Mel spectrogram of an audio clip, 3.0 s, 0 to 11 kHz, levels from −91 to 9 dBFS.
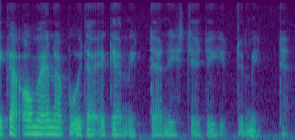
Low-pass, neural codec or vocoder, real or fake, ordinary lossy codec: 9.9 kHz; vocoder, 22.05 kHz, 80 mel bands, Vocos; fake; none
